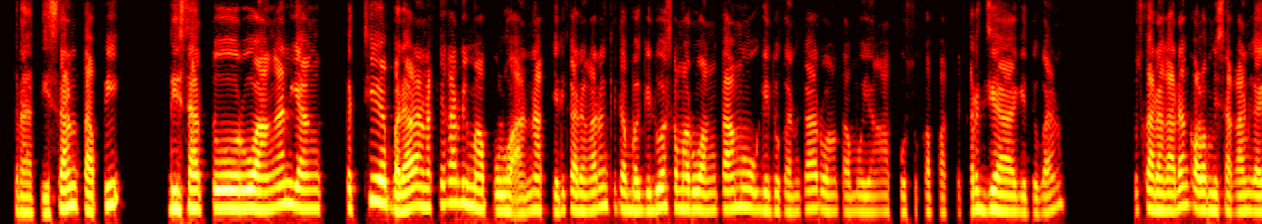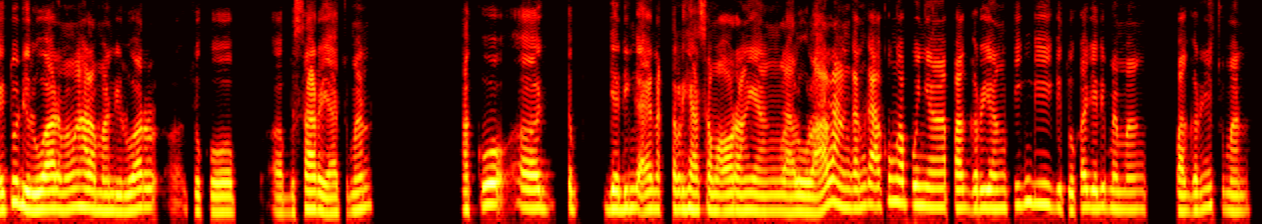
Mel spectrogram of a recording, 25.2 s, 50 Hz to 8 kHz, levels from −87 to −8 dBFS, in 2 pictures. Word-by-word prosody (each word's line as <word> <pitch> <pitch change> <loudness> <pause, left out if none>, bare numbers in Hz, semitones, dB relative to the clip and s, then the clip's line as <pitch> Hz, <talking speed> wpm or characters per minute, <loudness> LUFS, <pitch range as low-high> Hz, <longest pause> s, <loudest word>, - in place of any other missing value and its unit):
gratisan, 160 +6 +1
tapi 215 +6 +1 0.5
di 195 - +6
satu 195 0 +6
ruangan 200 +3 +6
yang 195 -4 +2 0.3
kecil, 245 +6 +3
padahal 185 +5 +5
anaknya 205 +2 -2
kan - - -4
50 185 -6 +1
anak, 175 +4 -3
jadi 165 +2 -3
kadang-kadang 180 +3 0
kita 200 -2 -3
bagi 170 0 -1
dua 200 +3 +4
sama 205 -2 -1
ruang 180 -1 0
tamu 195 +2 0
gitu 180 -1 -2
kan, 165 -1 -6
Kak, 190 +1 -3
ruang 170 -1 -4
tamu 160 0 -8
yang 160 0 -7
aku 160 0 -10
suka 165 0 -11
pakai 155 0 -15
kerja 180 -1 +1
gitu 155 -1 -6
kan. 170 +8 -6 0.7
Terus 180 - -15
kadang-kadang 185 +1 +2
kalau 190 -5 +2
misalkan 170 -1 -2
enggak 170 +1 +1
itu 255 - +2
di 195 - +5
luar, 185 +1 +4
memang 190 +3 -2
halaman 180 -3 +1
di 170 - -1
luar 200 +4 -1
e - - -28 0.2
cukup 160 -1 -2 0.3
e 155 - -11
besar 185 +4 0
ya, 155 -2 -1
cuman 175 +6 -5 0.9
aku, 220 +6 +2
eee, 200 -3 +1 0.3
tep 210 - -3 0.3
jadi 185 -1 +1
nggak 195 -2 -1
enak 185 - -4
terlihat 185 -1 0
sama 175 -3 -1
orang 175 0 0
yang 165 -1 -3
lalu 165 0 0
lalang 230 +5 +1
kan, 200 +1 -2
Kak, 220 -1 0
aku 265 -1 -4
nggak 245 -2 -1
punya 220 -2 0 0.2
pagar 195 0 -2
yang 195 -1 0
tinggi 230 +1 -4
gitu, 200 -2 -4
Kak, 200 +2 -2
jadi 195 +1 0
memang 185 -2 -5 0.3
pagarnya 175 +5 -4
cuman 165 -3 -7
185 Hz, 180 wpm, -22 LUFS, 170-200 Hz, 0.9 s, di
